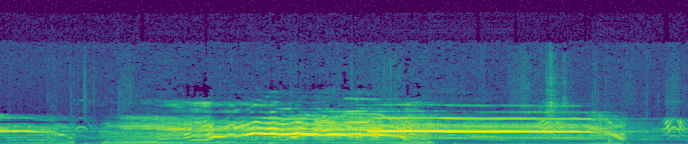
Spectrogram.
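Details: An elk bugles, a rising squealing whistle held high, then dropping away over low grunting tones; a mating-season call given only in fall, recorded by the National Park Service.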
